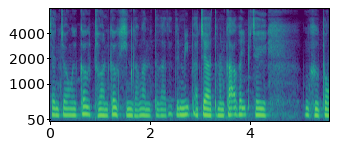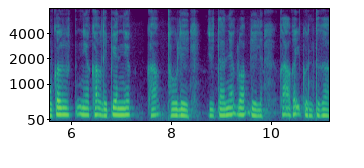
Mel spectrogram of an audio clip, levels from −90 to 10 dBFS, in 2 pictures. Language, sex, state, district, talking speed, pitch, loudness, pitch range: Wancho, female, Arunachal Pradesh, Longding, 175 wpm, 175 Hz, -18 LUFS, 165-180 Hz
